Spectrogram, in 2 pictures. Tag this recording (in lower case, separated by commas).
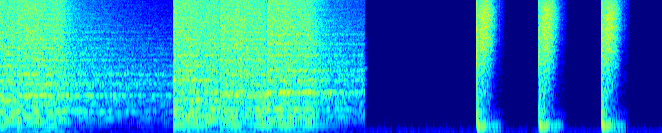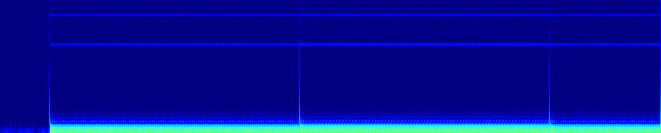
music, electronic music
